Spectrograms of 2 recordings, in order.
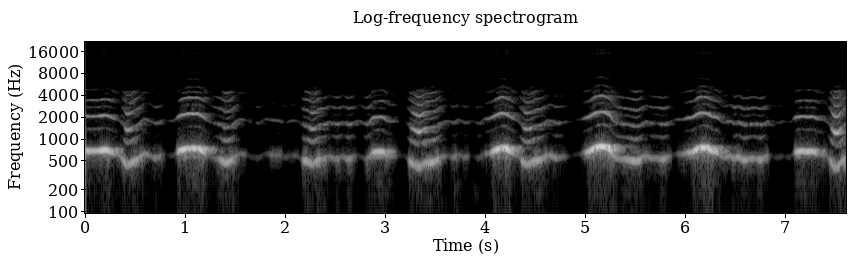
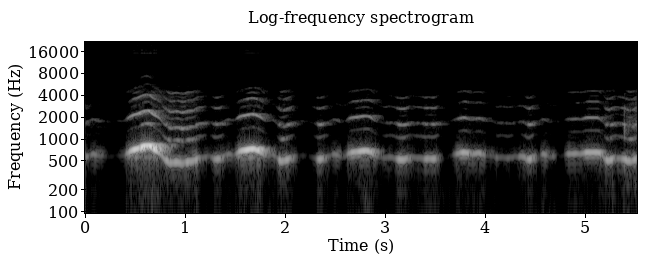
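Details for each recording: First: Repaired, previously modified Minelab SD2100 metal detector on channel one, tested with a 0.1 target: warbling tone rising and falling as the target passes, responding properly despite tat-tat background noise. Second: Modified Minelab SD2100 metal detector with variable gain, under repair: threshold warbles and chirps in irregular bursts, noise rising as coil is turned toward the camera; interference pickup worsened by the dual-coil design.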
